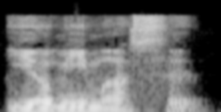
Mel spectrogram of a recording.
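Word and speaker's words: 読みます: So the Japanese verb for reading is yomimasu.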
